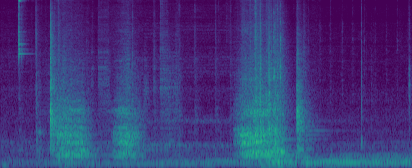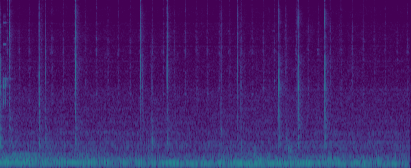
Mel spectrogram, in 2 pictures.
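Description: Clatter and scraping as a dish is handled into the oven, ending in a sharp bang a little before the middle. Then a low steady hum runs under a string of light clicks as the touch keypad on a Frigidaire electric range is pressed to set the oven timer.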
